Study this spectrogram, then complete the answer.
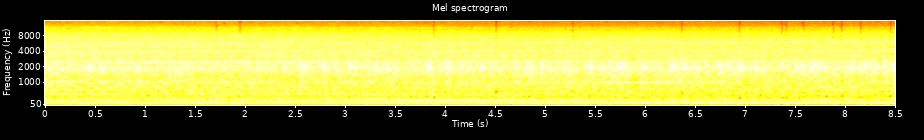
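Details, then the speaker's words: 2000 Jeep Grand Cherokee 4.0 Power Tech, 211,000 miles, after replacing the O2 sensors for a P0171 code, with the microphone placed at the engine. Steady, even, smooth idle with no misses or surging. "Plugged them in, fired it up. She runs good."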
